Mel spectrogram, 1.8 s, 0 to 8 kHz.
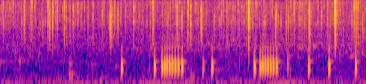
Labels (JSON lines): {"label": "biophony, knock croak", "recorder": "SoundTrap 300"}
